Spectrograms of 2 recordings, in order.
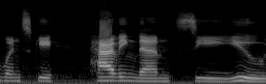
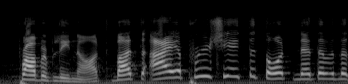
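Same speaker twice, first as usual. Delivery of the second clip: bad mixed German accent, higher pitch; 9 semitones higher than usual. Voicing a game character declining an offer of help: awful German-mix voice. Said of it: "This is an awful voice".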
